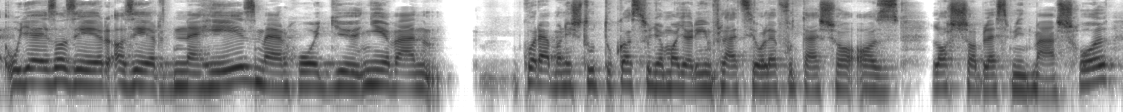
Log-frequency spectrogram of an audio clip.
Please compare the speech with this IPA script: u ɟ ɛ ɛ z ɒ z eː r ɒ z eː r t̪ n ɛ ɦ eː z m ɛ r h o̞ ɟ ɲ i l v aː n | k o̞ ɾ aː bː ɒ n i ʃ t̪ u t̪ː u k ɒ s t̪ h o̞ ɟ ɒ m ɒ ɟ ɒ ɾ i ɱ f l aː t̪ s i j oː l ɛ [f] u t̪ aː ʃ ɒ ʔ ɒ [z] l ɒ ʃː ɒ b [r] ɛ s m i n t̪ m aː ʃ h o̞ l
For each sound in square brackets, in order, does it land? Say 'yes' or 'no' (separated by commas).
yes, yes, no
